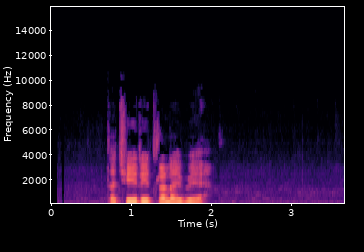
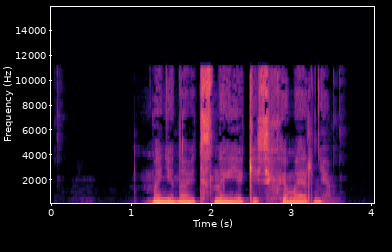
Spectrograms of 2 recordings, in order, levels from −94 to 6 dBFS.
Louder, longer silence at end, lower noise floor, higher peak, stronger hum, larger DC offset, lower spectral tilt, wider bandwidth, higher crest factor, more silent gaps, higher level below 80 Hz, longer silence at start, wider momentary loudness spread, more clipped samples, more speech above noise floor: first, -20 LUFS vs -24 LUFS; first, 1.7 s vs 0.55 s; second, -60 dBFS vs -80 dBFS; second, -4 dBFS vs 0 dBFS; neither; neither; first, -6.5 dB/octave vs -4.5 dB/octave; second, 8.6 kHz vs 11.5 kHz; second, 20 dB vs 26 dB; neither; second, -68 dBFS vs -58 dBFS; second, 0.75 s vs 1.2 s; first, 12 LU vs 9 LU; neither; second, 41 dB vs 56 dB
